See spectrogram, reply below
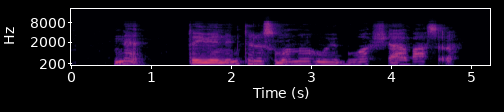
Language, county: Lithuanian, Kaunas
